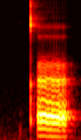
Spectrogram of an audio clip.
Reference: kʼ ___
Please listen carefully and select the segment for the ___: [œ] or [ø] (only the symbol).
œ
